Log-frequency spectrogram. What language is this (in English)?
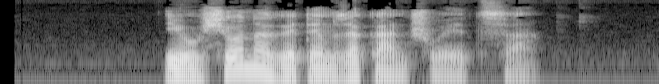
Belarusian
